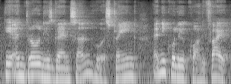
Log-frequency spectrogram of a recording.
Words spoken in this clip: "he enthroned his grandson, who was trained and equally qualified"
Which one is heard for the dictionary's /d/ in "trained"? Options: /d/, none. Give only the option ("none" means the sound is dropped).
/d/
